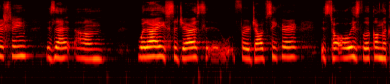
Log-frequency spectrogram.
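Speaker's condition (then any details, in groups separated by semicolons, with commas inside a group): Cerebral palsy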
